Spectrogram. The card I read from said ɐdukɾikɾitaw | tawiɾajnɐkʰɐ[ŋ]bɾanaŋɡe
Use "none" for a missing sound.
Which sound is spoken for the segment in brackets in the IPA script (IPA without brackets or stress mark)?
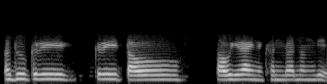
n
